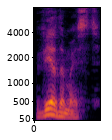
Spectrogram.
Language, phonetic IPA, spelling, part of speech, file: Russian, [ˈvʲedəməsʲtʲ], ведомость, noun, Ru-ведомость.ogg
- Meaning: 1. list, register, roll, statement 2. gazette, bulletin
